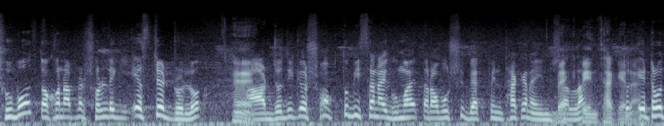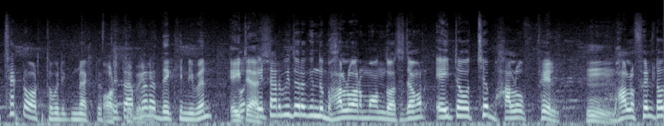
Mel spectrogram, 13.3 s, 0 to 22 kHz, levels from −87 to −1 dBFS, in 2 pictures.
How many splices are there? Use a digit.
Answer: 1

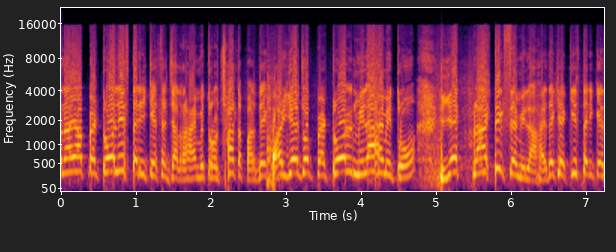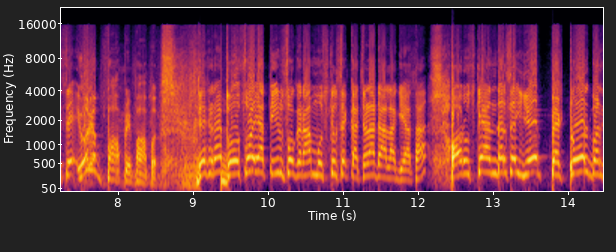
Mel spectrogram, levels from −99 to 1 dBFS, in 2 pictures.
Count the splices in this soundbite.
2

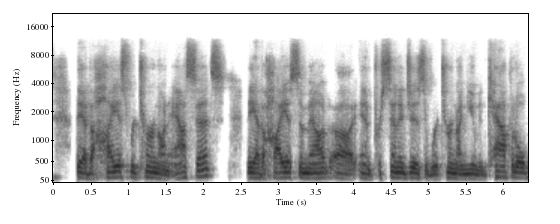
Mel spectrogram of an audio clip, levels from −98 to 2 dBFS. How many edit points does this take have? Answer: 0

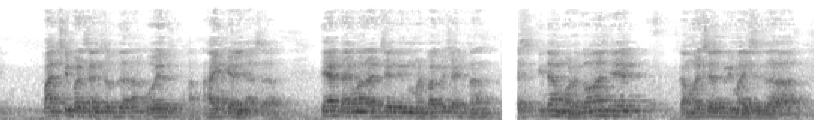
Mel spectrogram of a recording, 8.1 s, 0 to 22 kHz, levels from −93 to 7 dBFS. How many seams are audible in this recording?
1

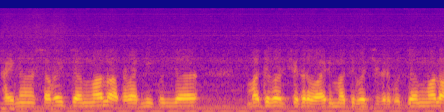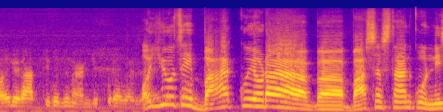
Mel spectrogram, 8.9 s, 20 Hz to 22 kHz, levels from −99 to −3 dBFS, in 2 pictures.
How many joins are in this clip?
1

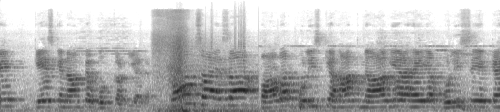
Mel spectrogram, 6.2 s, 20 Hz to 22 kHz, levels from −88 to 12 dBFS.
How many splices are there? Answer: 2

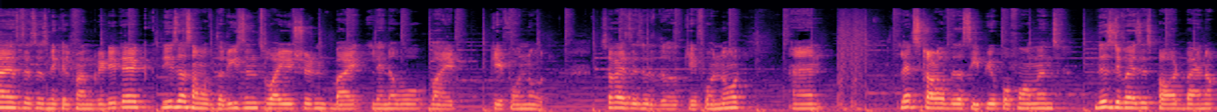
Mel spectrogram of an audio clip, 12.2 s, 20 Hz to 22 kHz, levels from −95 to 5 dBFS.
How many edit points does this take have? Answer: 0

